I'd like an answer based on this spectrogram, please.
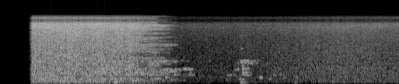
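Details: Russell's viper hissing as a warning when threatened: a loud, harsh, breathy hiss bursts in and holds for about a second, then drops to a much quieter, steady hiss that fades out.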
